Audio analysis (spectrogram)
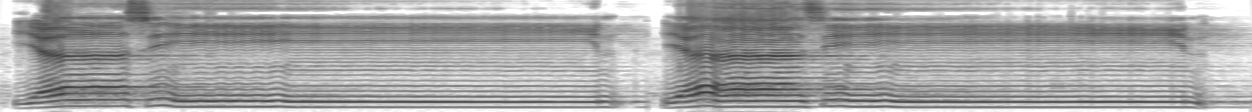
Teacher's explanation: Ya dipanjangkan dua harokat saja. Untuk sin dipanjangkan sampai 6 harokat.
